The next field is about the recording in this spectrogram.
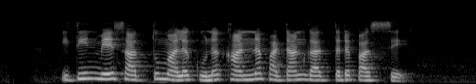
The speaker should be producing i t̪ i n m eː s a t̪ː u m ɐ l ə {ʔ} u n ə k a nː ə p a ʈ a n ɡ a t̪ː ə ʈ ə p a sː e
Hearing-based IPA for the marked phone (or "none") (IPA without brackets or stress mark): k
